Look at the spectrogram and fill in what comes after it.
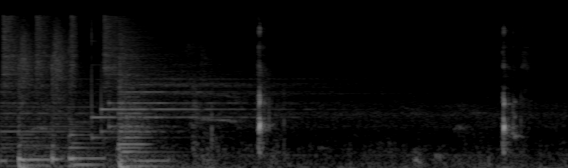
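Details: Infant hiccups in a baby girl, one of triplets, that don't seem to bother her: two sharp, brief hiccups a few seconds apart after an adult's soft talking and background music.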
